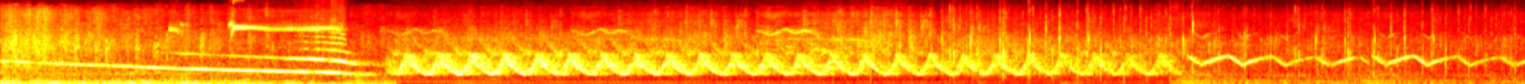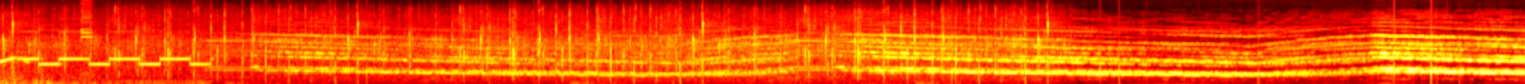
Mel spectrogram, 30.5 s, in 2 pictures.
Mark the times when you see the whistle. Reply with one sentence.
The whistle can be heard from 1.6 to 3.5 s.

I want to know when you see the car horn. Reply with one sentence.
The car horn can't be heard in this clip.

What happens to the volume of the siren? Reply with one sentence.
The loudness of the siren goes down, then up.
